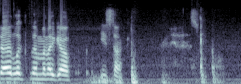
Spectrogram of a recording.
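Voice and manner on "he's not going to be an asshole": very quiet, barely voiced whispered aside. Speaking in character, whispering a line to another character: whispering. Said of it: "whisper at him".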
